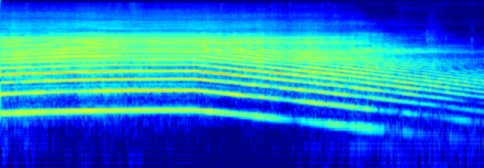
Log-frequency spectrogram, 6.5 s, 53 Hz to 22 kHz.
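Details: Siren on a restored command-variant Stuart light tank, retrofitted with an International DV550 engine: a loud wail holds a steady high tone, then winds down smoothly in pitch as it slows; it works properly.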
